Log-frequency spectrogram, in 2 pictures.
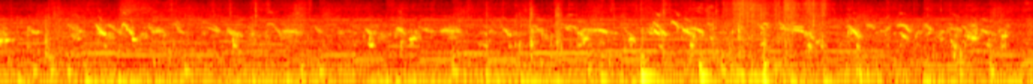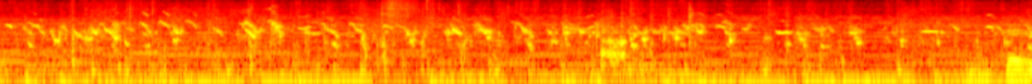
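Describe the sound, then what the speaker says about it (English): A mother hen and her three small chicks cluck and peep on the ground at night. The soft clucks and rapid, high chick cheeps run continuously and overlap at moderate loudness, with no speech. "there's Mama Hen with her three little chicks"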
